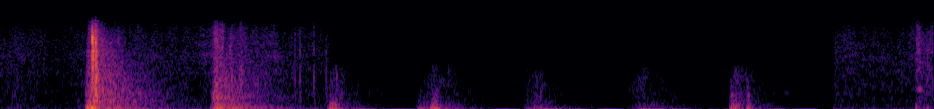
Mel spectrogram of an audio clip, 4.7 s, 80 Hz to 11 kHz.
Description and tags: footsteps GOOD 2 A
Mono recording of feet (in boots) walking on plywood. No processing; this sound was designed as source material for another project.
